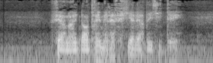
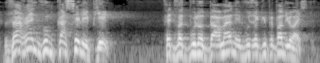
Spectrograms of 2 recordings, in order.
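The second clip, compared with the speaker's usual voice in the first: exasperated boss giving an ultimatum; exasperated order; 12 semitones higher than usual. Acted. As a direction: lose patience with your barman and lay down the law. Commissaire loses patience with Varenne.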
